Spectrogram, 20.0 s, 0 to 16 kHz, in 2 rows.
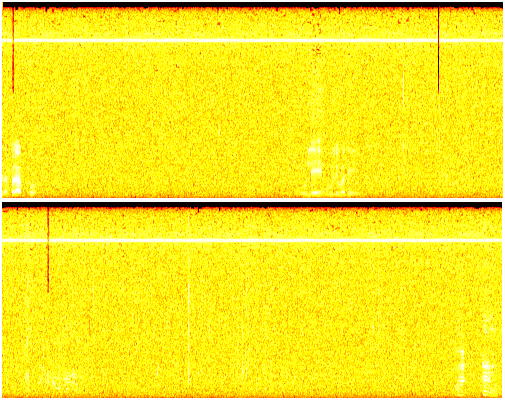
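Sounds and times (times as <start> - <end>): water and wind hissing: 0.0 - 20.0
faint clicks: 13.1 - 13.9.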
